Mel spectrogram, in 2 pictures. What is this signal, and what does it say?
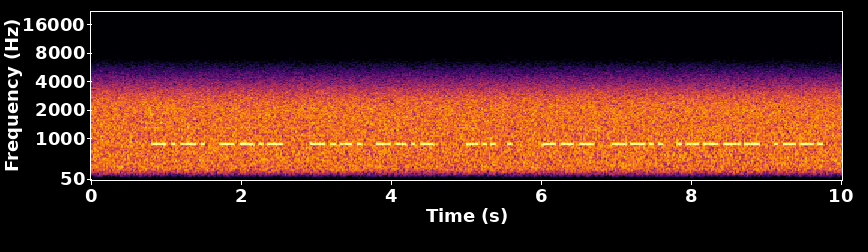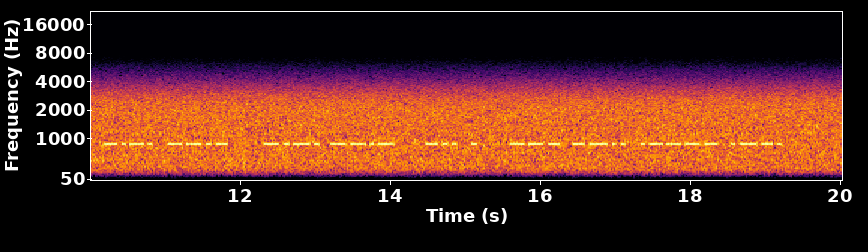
Morse code, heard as a keyed tone, hand-sent with a straight key, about 20 wpm, 880 Hz, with heavy radio static. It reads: CQ CQ DE OZ1P CQ CQ DE OZ1P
